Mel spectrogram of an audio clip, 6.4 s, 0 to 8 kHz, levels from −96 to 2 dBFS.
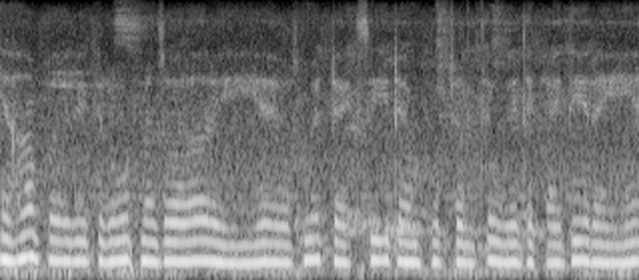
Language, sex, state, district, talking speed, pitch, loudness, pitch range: Hindi, female, Bihar, Samastipur, 160 wpm, 205 Hz, -14 LUFS, 195-215 Hz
